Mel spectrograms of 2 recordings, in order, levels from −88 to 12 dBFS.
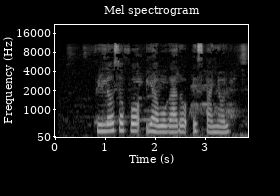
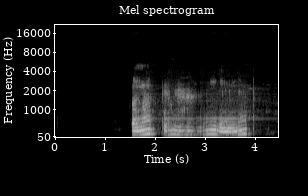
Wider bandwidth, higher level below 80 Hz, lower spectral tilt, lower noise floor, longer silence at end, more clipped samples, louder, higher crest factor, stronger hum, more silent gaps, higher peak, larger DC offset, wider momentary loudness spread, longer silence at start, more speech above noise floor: first, 11.5 kHz vs 5.2 kHz; first, -64 dBFS vs -72 dBFS; second, -3.5 dB/octave vs -11.5 dB/octave; second, -61 dBFS vs -90 dBFS; second, 0.05 s vs 0.55 s; neither; about the same, -25 LUFS vs -23 LUFS; about the same, 20 dB vs 18 dB; neither; neither; about the same, -6 dBFS vs -6 dBFS; neither; about the same, 9 LU vs 11 LU; second, 0.8 s vs 1.55 s; second, 35 dB vs 68 dB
